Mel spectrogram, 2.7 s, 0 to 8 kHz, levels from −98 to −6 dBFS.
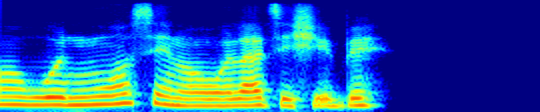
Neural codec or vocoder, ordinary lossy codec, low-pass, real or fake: codec, 16 kHz, 0.3 kbps, FocalCodec; none; 7.2 kHz; fake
